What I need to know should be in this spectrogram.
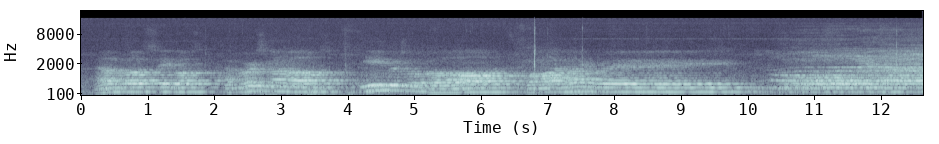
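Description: A group of men and women sing together in a slow chant, echoing in a large hall.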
